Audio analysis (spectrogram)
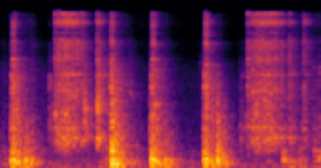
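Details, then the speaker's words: Chainsaw with lots of run time, compared with new build being broken in: slow hand pulls give firm, sharp, evenly spaced thumps against strong resistance; compression healthy, rings seated. "see listen it's more of a it's a different sound okay so as you break in your saw you will get more compression the rings will file in and they'll seat"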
